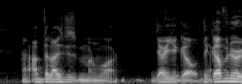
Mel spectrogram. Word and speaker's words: Abdulaziz ibn Marwan: It was stated that the Cairo copy might have been written on the order of the Al-Azib ibn Marwan. Excuse me for my pronunciation. Abdulaziz ibn Marwan.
